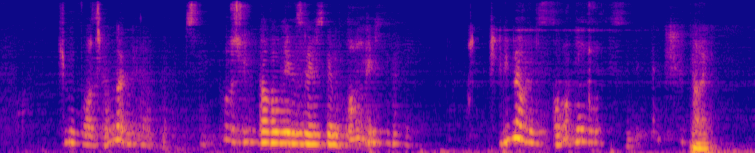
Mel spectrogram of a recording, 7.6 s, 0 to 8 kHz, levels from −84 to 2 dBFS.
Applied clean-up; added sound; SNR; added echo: neural mask model DeepFilterNet 3.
